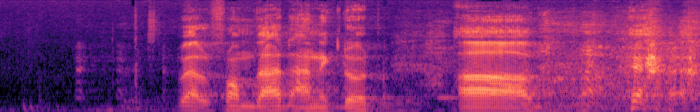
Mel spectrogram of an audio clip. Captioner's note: laughter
